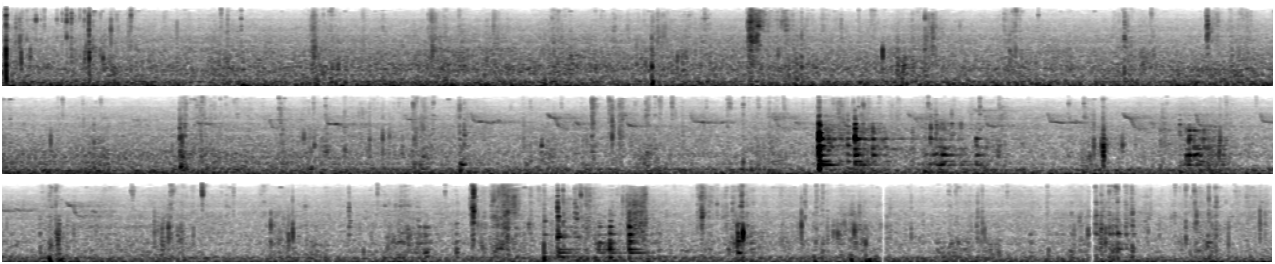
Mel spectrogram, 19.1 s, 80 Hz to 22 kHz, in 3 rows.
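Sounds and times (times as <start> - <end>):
stick clicking and scraping on asphalt: 8.0 - 19.0.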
